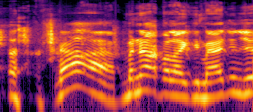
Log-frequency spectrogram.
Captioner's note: laughing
